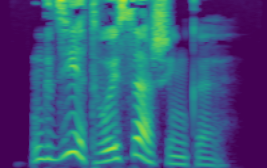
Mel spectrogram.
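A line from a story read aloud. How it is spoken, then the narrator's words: Deceptively gentle question. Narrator (Russian): Обманчиво ласково интересуюсь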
